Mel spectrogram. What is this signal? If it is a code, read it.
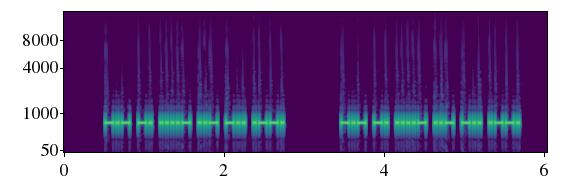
Morse code, heard as a keyed tone, about 36 wpm, 700 Hz. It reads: KN4UDP KN4UDP
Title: USA Call Signs - 6 Characters - Repeated 3x - 35wpm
